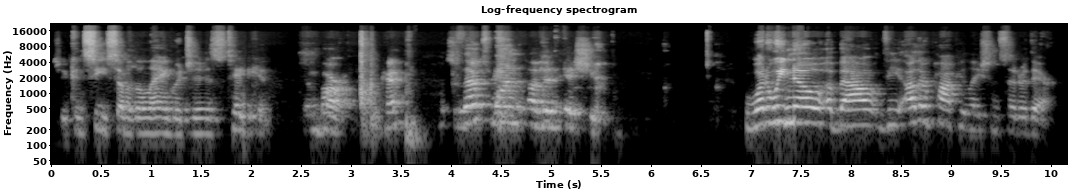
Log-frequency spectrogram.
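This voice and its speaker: A woman's voice: fairly high pitch, animated, moderate pace, roomy sound, rough recording. A woman giving a classroom lecture, often asking the class questions and checking in with "okay?" and "right?".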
